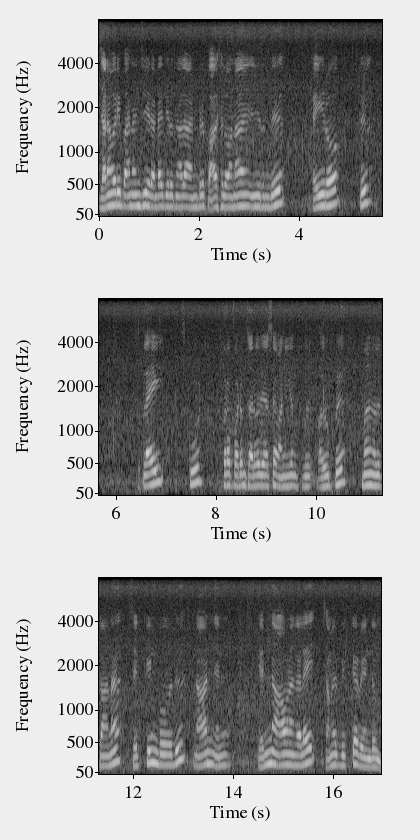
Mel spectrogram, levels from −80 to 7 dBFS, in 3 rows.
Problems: constant background noise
